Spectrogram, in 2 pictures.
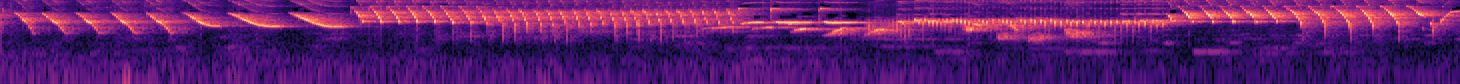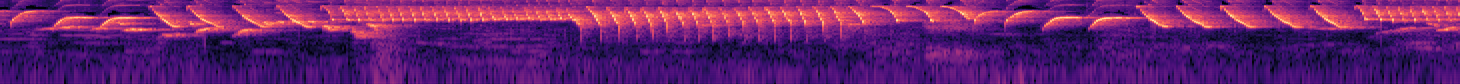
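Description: Male domestic canary singing: fast rolling trills, each a quick run of repeated downward-sweeping notes, alternating with short chirped 'cuit cuit' phrases.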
